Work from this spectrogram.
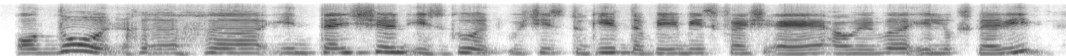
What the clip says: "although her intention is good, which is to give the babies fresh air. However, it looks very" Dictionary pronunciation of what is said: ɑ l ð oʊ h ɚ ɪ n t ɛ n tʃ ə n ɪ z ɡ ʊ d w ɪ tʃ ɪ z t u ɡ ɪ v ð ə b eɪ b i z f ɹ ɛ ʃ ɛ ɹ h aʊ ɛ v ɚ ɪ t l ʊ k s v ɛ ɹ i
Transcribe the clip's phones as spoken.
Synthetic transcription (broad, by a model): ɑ l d oʊ h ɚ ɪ n t ɛ n ʃ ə n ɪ s ɡ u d w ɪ tʃ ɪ s t u ɡ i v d ə b eɪ b i s f ɹ ɛ ʃ ɛ h aʊ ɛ v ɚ ɪ t l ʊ k s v ɛ ɹ i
